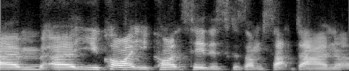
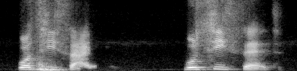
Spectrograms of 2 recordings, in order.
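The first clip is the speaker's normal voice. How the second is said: ordinary delivery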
